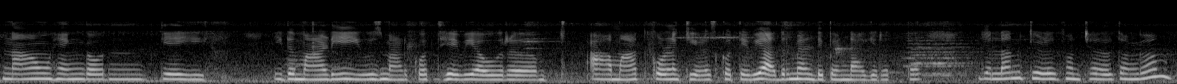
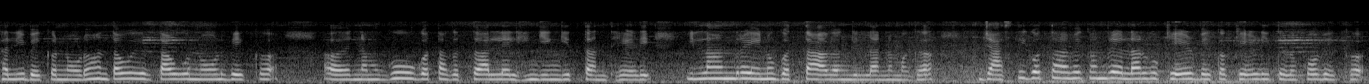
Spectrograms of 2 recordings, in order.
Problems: none marked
